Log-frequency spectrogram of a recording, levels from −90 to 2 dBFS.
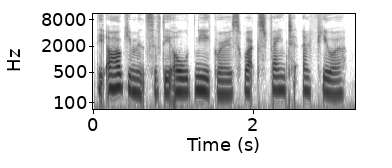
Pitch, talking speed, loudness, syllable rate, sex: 180 Hz, 185 wpm, -21 LUFS, 5.2 syllables/s, female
